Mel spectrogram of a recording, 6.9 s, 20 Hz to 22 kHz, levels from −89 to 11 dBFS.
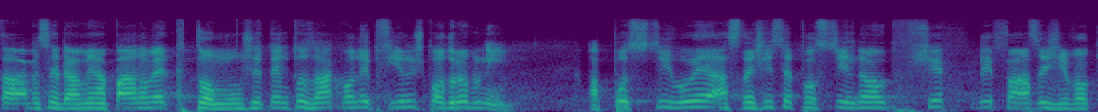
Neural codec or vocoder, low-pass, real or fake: codec, 44.1 kHz, 2.6 kbps, DAC; 10.8 kHz; fake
